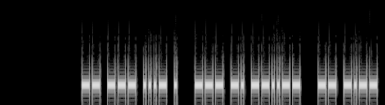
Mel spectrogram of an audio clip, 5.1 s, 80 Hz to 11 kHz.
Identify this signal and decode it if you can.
Morse code, heard as a keyed tone, about 34 wpm, 700 Hz. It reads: MOVE ON, MY
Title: Sentences from Top 500 Words 35wpm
